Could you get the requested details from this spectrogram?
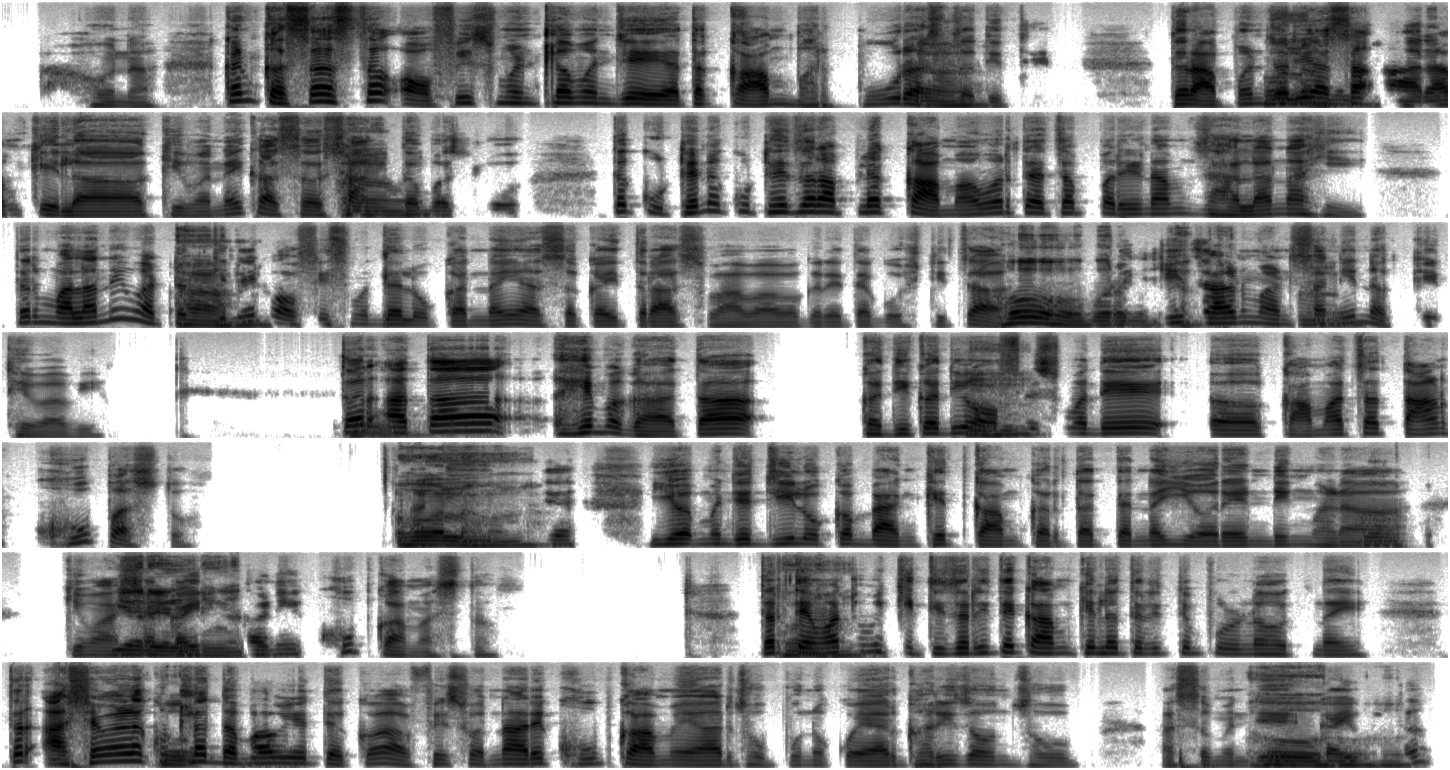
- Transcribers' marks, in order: lip smack; other background noise; tapping; unintelligible speech
- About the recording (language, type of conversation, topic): Marathi, podcast, आराम करताना दोषी वाटू नये यासाठी तुम्ही काय करता?
- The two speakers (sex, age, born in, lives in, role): male, 35-39, India, India, guest; male, 45-49, India, India, host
